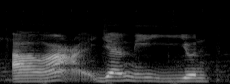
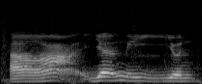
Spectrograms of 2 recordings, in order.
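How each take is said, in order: No difference in how they are said.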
